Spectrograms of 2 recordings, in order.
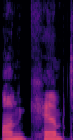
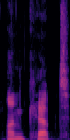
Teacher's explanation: But, you know, there's a phonological thing happening there, too, that consonant cluster in the middle, that MPT, sometimes makes unkempt sound like unkept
